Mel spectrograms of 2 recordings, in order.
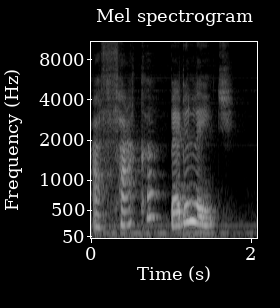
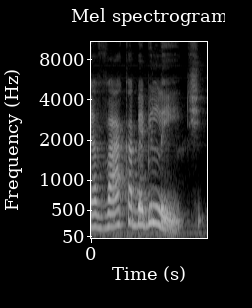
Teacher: o F é uma consoante surda e o V é uma sonora, que a pronúncia é diferente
